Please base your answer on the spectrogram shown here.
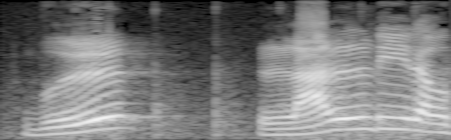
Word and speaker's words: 물난리: 자, 물난리 어떻게 발음하죠? 물랄리라고 발음하죠. 자, 왜냐? 요 니은이라는 것이 리을을 만나게 되면 이 니은이 리을을 뒤에 가져오든 니은이 앞에 리을을 가져오든 가운데 니은 이 비음은 요 유음에 비해서 힘이 약해요.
